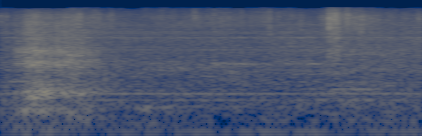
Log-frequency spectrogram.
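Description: Hands kneading soft, sticky pão de queijo dough in a plastic bowl: faint squishing, with one brief louder squelch just after the start.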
